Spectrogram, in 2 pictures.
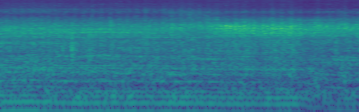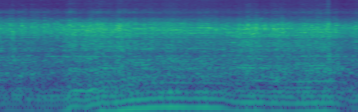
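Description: JCB backhoe loader's diesel engine running close up while working the front bucket. Its note grows louder and deeper for about two seconds past the middle, then eases back.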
